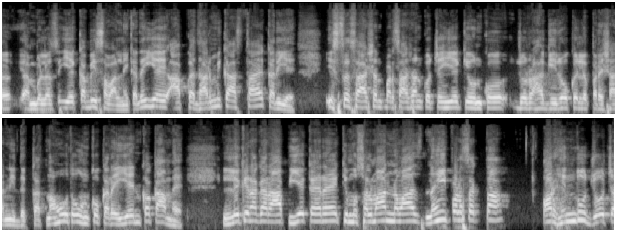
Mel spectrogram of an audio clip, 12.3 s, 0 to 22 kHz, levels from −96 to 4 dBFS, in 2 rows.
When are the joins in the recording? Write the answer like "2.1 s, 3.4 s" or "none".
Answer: none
